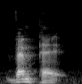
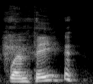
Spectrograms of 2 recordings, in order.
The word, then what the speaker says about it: Wempe: Wempe? – Let's go Wempe because I find it more amusing when you say Wempe. – Vempe. – Vempe. – You're going to say it like a German.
